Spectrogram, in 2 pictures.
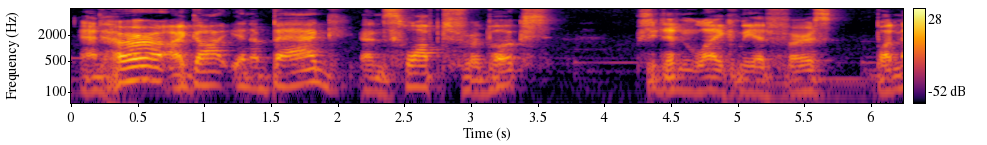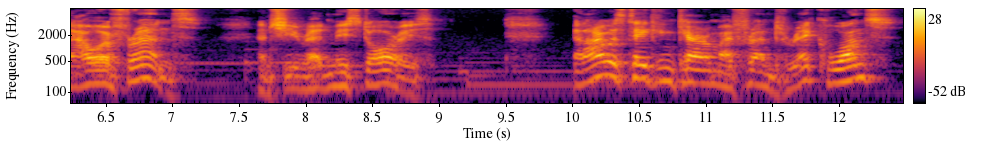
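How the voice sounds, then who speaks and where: A man voicing a huge, gentle, simple-minded giant with earnest, childlike phrasing in an audio fiction story. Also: mid-range voice, animated, slow pace, soft background music, pitched above the performer's own voice. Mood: earnest storytelling.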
